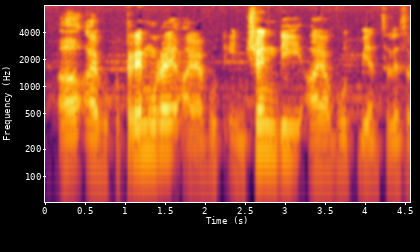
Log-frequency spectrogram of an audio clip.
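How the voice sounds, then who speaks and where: Over music in the background, a man talks at a fairly slow pace with lively intonation. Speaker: anime streamer and podcaster. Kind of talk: live stream commentary. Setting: live stream on Twitch. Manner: casual, filler-heavy (uh).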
